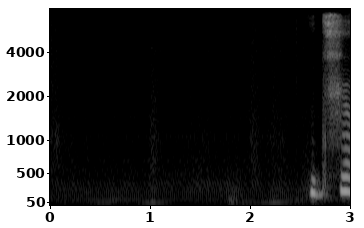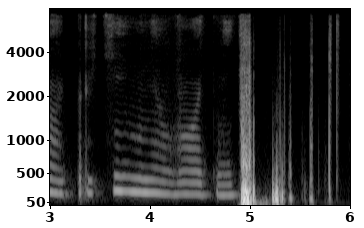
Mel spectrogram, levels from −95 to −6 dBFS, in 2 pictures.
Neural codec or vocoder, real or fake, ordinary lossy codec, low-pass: autoencoder, 48 kHz, 32 numbers a frame, DAC-VAE, trained on Japanese speech; fake; none; 7.2 kHz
